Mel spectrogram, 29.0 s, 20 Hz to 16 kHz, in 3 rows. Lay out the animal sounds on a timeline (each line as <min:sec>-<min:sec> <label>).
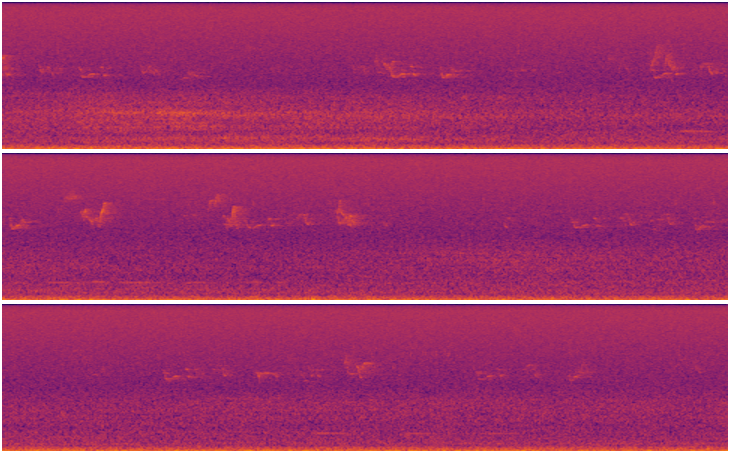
0:00.0-0:02.8 American Robin (Turdus migratorius)
0:04.5-0:06.2 American Robin (Turdus migratorius)
0:08.6-0:10.3 American Robin (Turdus migratorius)
0:08.6-0:14.6 Red-eyed Vireo (Vireo olivaceus)
0:12.5-0:13.9 American Robin (Turdus migratorius)
0:17.1-0:19.4 American Robin (Turdus migratorius)
0:21.4-0:23.7 American Robin (Turdus migratorius)
0:23.8-0:24.4 Red-eyed Vireo (Vireo olivaceus)
0:25.6-0:27.3 American Robin (Turdus migratorius)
